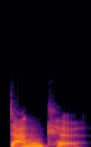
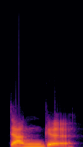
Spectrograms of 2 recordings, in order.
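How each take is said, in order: First: The k sound is hard and crisp. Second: The k sound is softened toward g. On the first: This is standard German. "harsh sounds like p, k, or t" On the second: This is the Hessian dialect. "become the softer version of it"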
